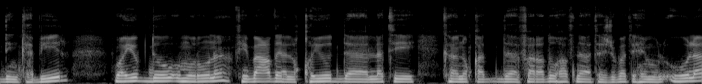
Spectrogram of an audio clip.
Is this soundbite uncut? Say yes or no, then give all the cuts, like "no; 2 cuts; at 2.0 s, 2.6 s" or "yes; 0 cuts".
yes; 0 cuts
